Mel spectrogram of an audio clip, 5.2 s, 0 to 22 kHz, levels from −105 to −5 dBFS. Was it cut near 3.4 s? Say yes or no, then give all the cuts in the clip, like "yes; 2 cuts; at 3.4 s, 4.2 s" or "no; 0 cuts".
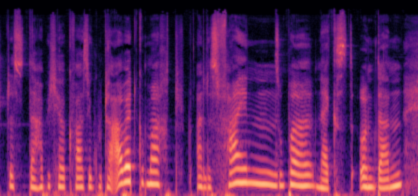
yes; 1 cut; at 3.4 s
